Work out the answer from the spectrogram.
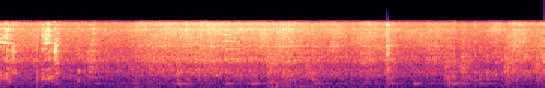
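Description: Wet, freshly washed moong dal sizzling in hot oil and onion masala in a steel kadhai while being stirred, the spoon clicking and scraping against the pan a few times in the first second or so and once sharply about five seconds in.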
